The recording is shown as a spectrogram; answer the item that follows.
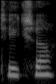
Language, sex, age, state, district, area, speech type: Kashmiri, female, 30-45, Jammu and Kashmir, Bandipora, rural, spontaneous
